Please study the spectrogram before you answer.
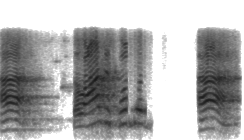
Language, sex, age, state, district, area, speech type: Hindi, male, 60+, Uttar Pradesh, Ayodhya, rural, conversation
